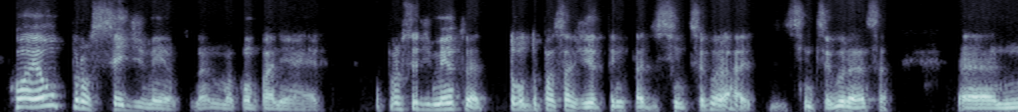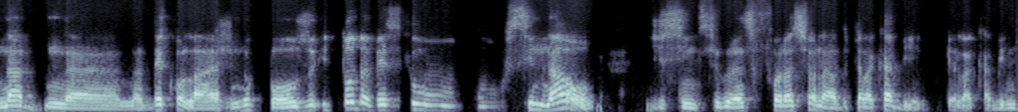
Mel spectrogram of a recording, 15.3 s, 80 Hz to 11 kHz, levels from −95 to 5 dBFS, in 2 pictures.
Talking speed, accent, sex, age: 190 wpm, Brazilian, male, 40-59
